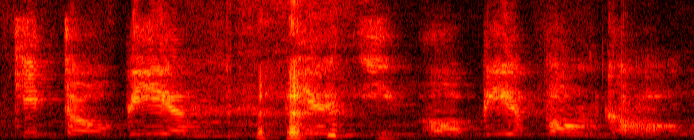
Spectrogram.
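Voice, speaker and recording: A man's voice: high-pitched, takes it slowly, music in the background. A man phoning in on speakerphone, talking casually in a blunt, profane way while he tells stories. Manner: blunt, profane, laid-back storytelling. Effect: heard over a phone on speakerphone. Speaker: friend called in by phone. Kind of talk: casual chat.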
